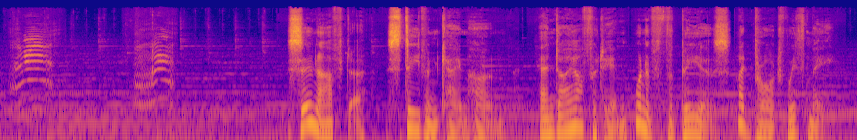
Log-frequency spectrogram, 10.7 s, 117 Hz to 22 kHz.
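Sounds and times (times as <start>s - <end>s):
cat meowing: 0.0s - 0.8s, 1.6s - 2.3s
speech: 3.7s - 10.5s.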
